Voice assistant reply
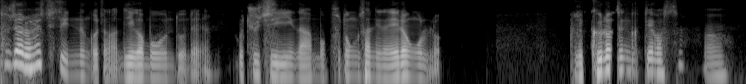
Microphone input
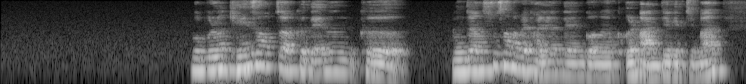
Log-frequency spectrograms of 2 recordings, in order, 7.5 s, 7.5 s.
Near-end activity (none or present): present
